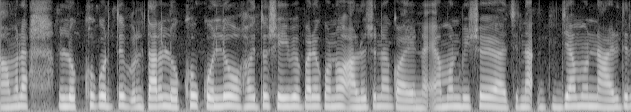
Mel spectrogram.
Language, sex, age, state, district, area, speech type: Bengali, female, 30-45, West Bengal, Purba Medinipur, rural, spontaneous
